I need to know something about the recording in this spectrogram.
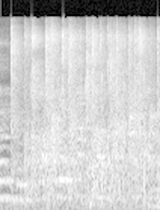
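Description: A small audience applauding: dense, irregular clapping that starts suddenly, with some voices mixed in.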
